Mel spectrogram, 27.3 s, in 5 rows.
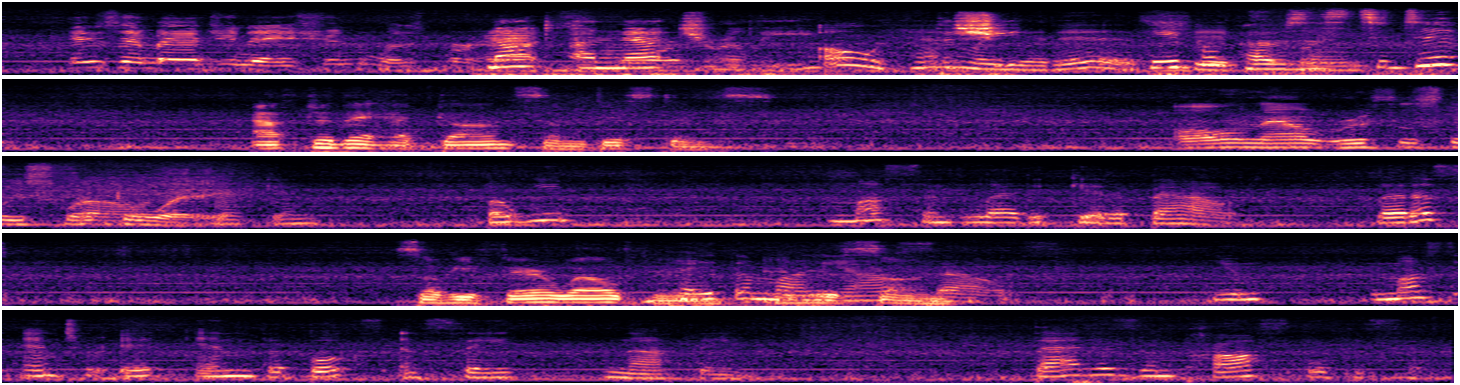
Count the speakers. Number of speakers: six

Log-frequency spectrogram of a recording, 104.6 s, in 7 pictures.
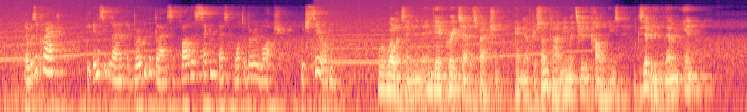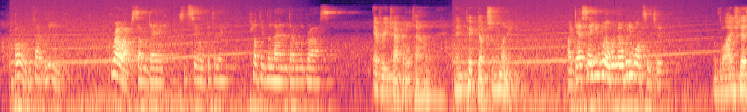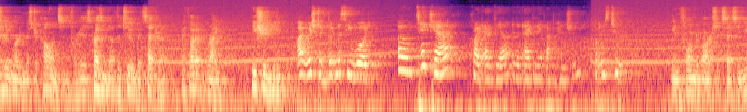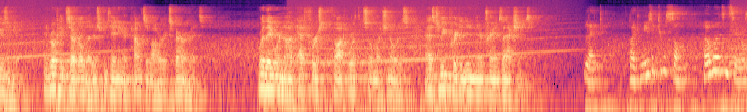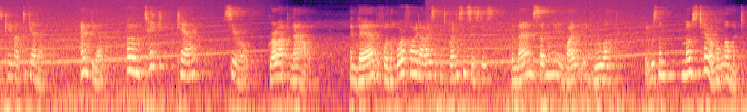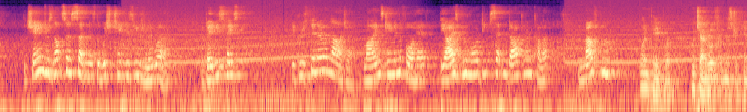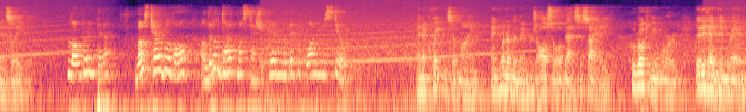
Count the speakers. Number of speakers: two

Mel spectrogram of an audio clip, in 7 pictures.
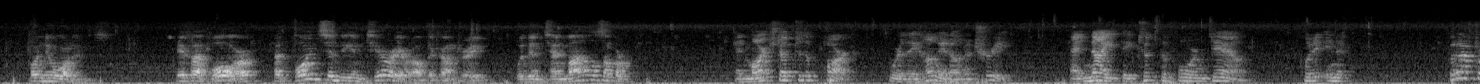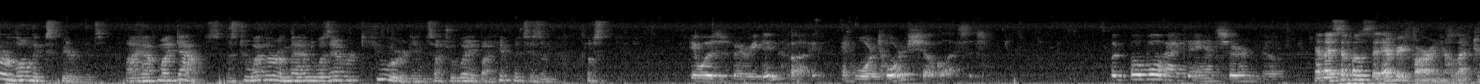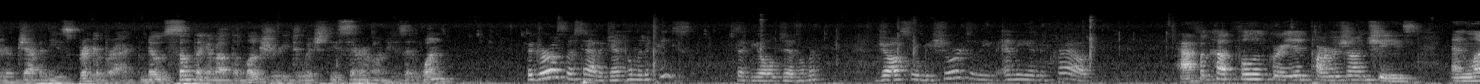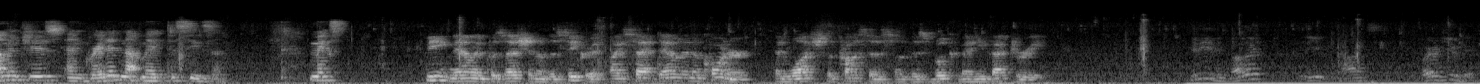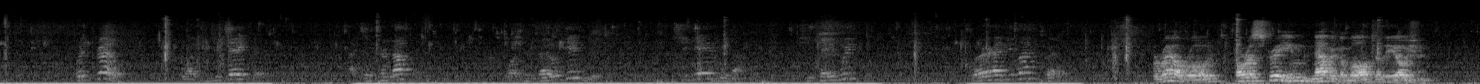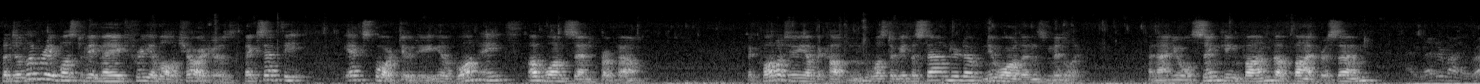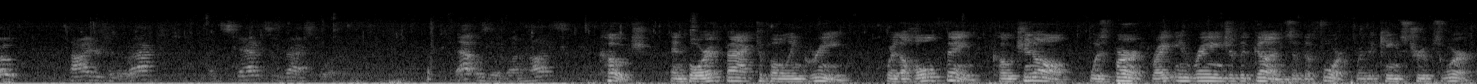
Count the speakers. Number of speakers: nine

